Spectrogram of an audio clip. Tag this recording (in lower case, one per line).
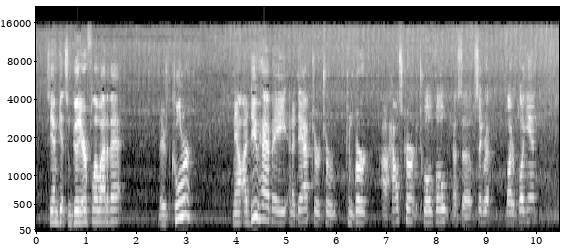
speech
